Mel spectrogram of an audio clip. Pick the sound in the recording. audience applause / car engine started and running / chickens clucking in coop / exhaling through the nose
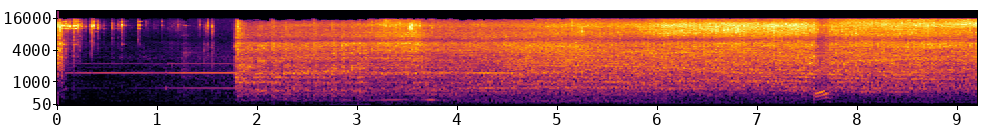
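car engine started and running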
